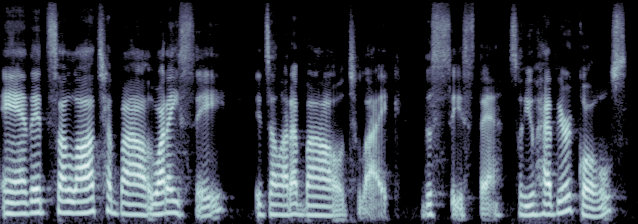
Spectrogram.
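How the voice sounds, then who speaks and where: A woman's voice: fairly low pitch, measured pace, vocal fry, no echo, studio quality. Brazilian-accented woman, chatty guest. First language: Portuguese. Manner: chatty, animated, many filler likes. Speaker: guest, medical sales rep. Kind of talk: casual interview talk.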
